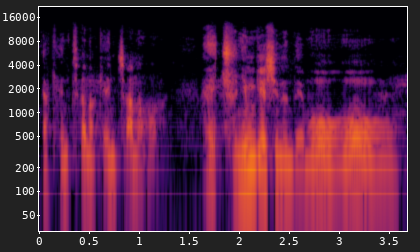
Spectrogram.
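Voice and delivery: gently calm a scared friend; reassuring pat. Retold or imitated. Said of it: "다독다독거려".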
